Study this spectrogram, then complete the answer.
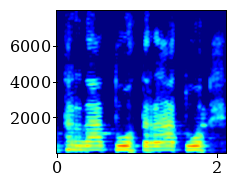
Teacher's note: O T, a pontinha da língua sobe, o R vibra, então trator, trator. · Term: grupo consonantal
